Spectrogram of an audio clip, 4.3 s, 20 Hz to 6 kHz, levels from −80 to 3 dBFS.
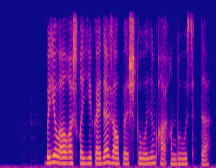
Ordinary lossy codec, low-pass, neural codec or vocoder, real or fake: none; 5.4 kHz; autoencoder, 22.05 kHz, a latent of 192 numbers a frame, VITS, trained on many speakers; fake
